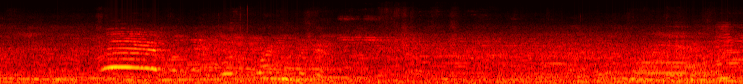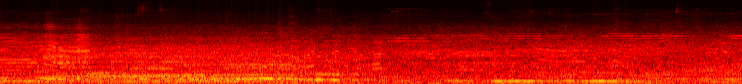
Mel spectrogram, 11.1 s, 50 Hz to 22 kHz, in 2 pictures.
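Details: A 13-month-old Jersey heifer calf on a dairy farm in Bangladesh gives low, drawn-out moos with layered tones, mixed with people talking nearby and steady background noise.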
